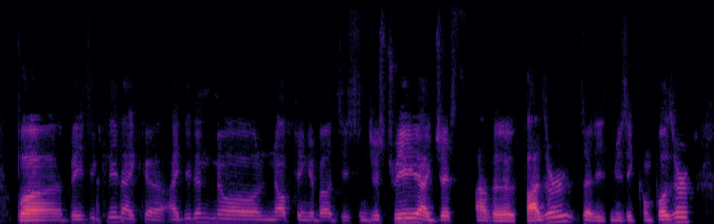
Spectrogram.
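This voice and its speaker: At a moderate pace with hardly any pauses, a man with a French accent speaks at a medium pitch with ordinary pitch variation and big swings in loudness. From France. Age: 30s. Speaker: film director. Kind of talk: podcast interview. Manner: hesitant, many fillers.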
